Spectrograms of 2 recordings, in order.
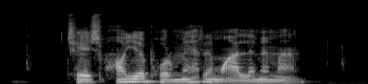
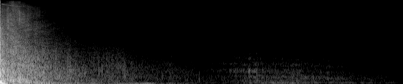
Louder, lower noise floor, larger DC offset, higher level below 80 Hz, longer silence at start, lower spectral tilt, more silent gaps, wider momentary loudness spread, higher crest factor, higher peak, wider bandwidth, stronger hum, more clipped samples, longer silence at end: second, -25 LUFS vs -21 LUFS; second, -62 dBFS vs -67 dBFS; neither; second, -54 dBFS vs -30 dBFS; first, 0.7 s vs 0 s; first, -6.5 dB/octave vs -5 dB/octave; neither; second, 11 LU vs 30 LU; about the same, 20 dB vs 24 dB; second, -6 dBFS vs 0 dBFS; second, 11.5 kHz vs over 20 kHz; neither; neither; second, 0.65 s vs 3.3 s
